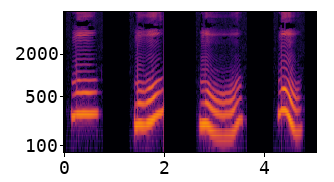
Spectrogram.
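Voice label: "mū mú mǔ mù", Chinese; pinyin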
